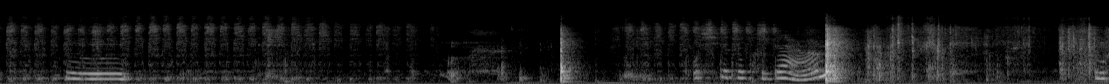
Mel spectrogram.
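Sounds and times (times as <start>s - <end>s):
pencil scribbling on paper: 0.0s - 4.6s, 6.0s - 8.0s.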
